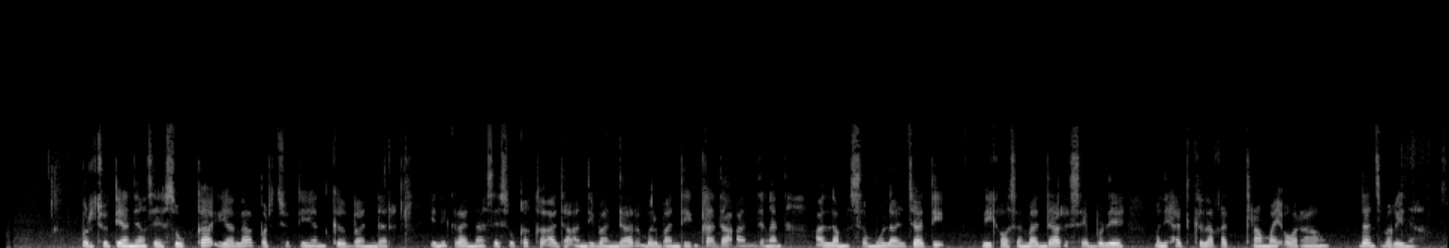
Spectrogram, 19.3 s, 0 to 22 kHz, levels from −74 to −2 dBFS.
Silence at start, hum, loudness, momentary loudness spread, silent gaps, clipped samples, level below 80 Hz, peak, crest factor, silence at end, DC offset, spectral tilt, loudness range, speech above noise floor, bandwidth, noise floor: 0.7 s; none; -24 LUFS; 9 LU; none; under 0.1%; -66 dBFS; -6 dBFS; 18 dB; 0.4 s; under 0.1%; -6.5 dB/octave; 4 LU; 27 dB; 9.6 kHz; -50 dBFS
